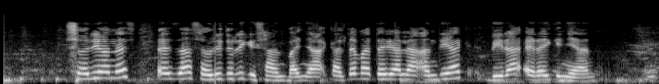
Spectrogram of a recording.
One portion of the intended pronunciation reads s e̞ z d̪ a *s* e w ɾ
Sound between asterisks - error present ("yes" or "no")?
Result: no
